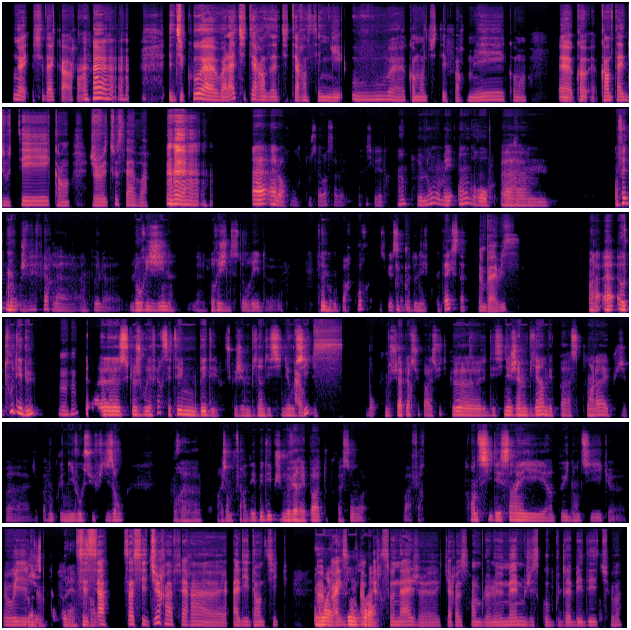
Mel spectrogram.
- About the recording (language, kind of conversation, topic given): French, podcast, Quelle compétence as-tu apprise en autodidacte ?
- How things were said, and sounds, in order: chuckle; chuckle; laughing while speaking: "de mon parcours"; other background noise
